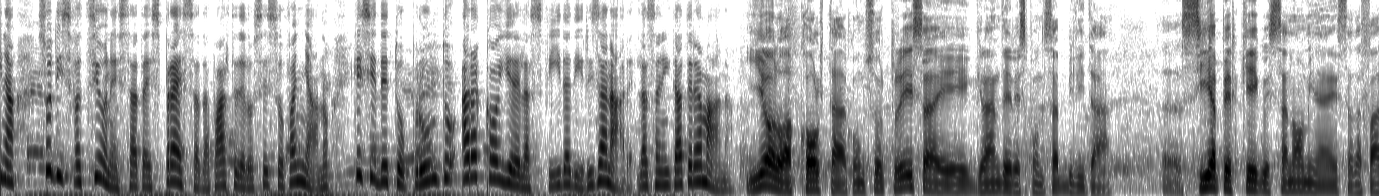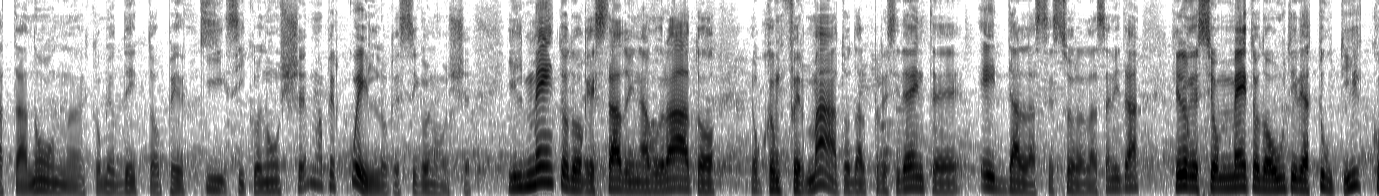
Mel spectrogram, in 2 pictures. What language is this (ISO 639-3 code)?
ita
